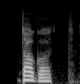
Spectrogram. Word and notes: dagadt: /ˈdɒɡɒtː/

